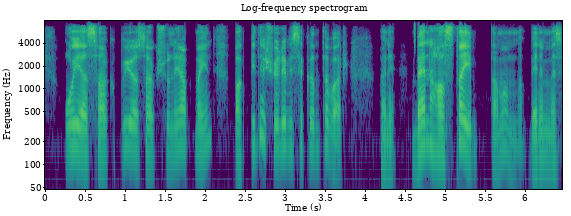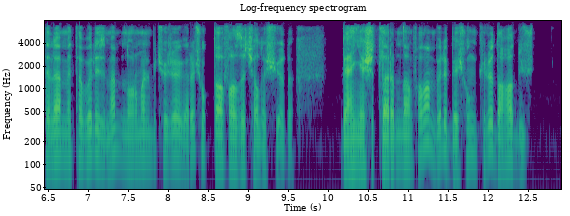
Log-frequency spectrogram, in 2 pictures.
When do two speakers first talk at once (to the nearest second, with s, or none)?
none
